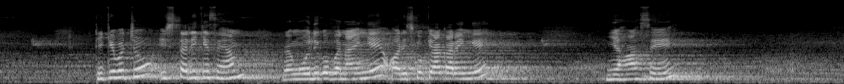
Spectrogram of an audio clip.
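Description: A young woman speaks clearly and calmly nearby.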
